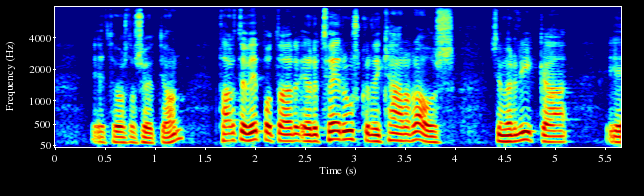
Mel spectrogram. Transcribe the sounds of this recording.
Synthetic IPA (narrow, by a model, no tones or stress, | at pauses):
t̪ʰʏːɣst̪asœːɥt̪jawn | θaɾt̪ʏvɪðpowt̪aðaɾɛɾʏt̪ʰvejruskʏɾðɪcʰaːɾaɾaːwðʏ̥s | sɛmɛɾliːka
